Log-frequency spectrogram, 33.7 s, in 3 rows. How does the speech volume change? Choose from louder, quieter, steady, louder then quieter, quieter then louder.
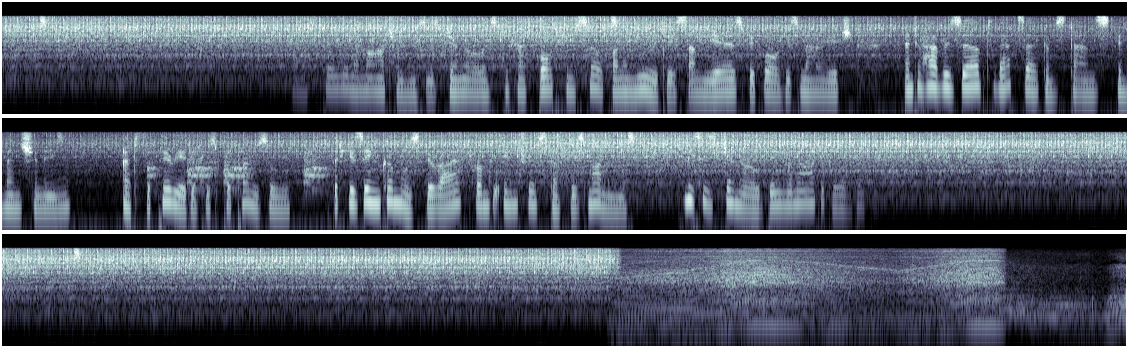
steady.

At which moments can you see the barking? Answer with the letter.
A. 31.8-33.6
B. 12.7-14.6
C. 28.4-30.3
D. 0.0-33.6
B.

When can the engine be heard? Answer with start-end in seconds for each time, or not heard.
0.0-33.6.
